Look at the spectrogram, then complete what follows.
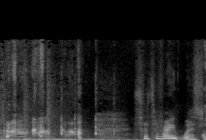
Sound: laughs

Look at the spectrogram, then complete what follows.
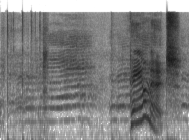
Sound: distant baby crying

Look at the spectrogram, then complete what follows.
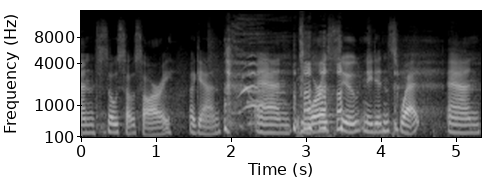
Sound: laughter

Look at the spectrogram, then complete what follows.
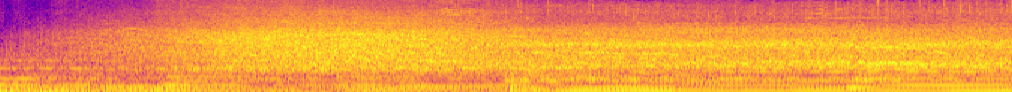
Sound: applause

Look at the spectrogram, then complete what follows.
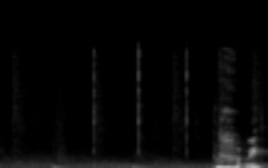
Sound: click, click click

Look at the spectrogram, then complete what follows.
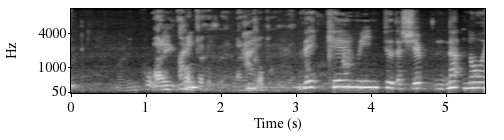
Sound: foreign language

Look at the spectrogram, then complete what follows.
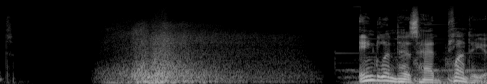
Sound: quick whooshing of air

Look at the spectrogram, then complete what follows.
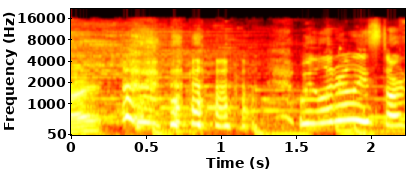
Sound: laughs

